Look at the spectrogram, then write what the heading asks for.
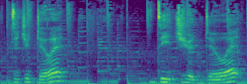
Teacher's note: Quand une question est posée avec par exemple do, did, are, is, have, has, would, could, can et des choses du genre, l'intonation monte et elle reste au sommet sans descendre · Vous voyez que l'intonation monte et elle reste là-haut. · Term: rising intonation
